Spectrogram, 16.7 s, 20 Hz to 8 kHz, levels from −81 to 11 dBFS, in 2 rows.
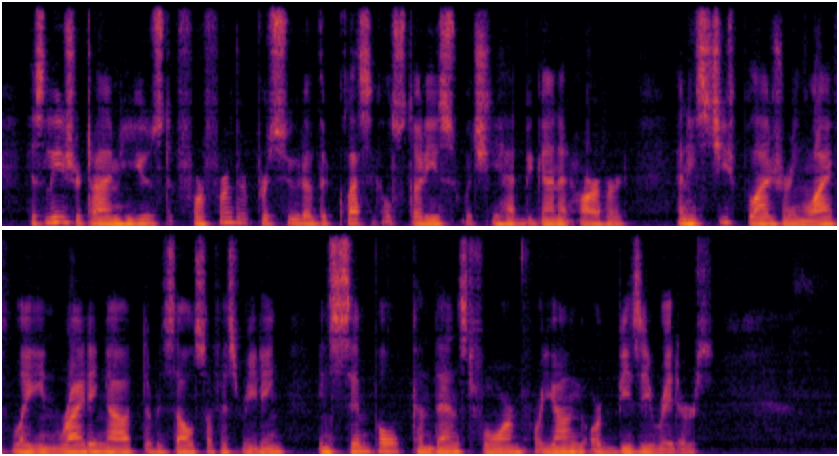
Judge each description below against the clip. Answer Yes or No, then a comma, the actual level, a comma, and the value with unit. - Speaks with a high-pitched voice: No, low, 125 Hz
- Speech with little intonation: Yes, narrow, 1.4 semitones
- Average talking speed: Yes, average, 150 wpm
